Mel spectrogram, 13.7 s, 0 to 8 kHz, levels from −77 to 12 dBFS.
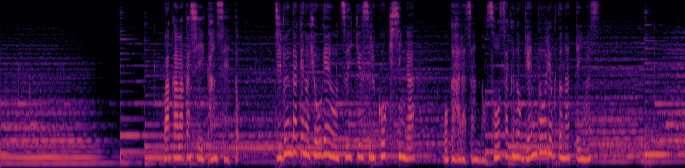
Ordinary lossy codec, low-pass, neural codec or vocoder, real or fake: none; none; none; real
